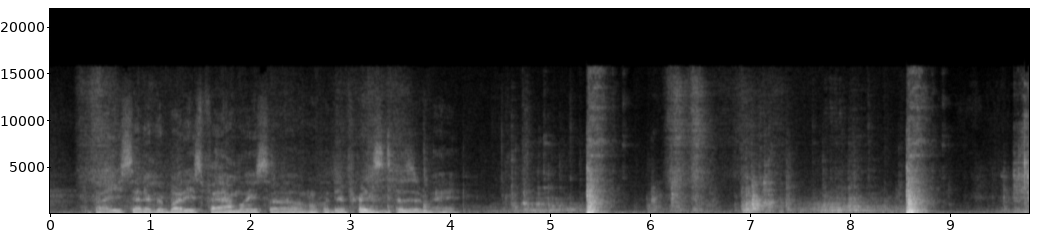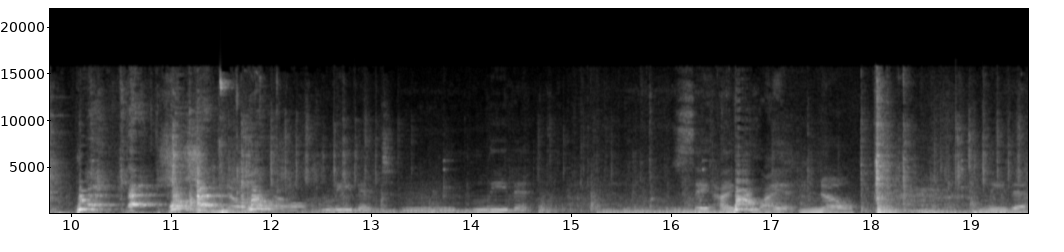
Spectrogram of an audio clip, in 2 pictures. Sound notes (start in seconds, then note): 7.1 opening and closing drawers; 10.0 dogs barking; 16.6 dog barks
